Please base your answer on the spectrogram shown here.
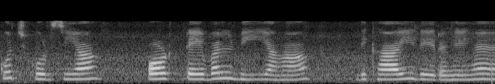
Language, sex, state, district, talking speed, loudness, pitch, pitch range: Hindi, female, Haryana, Jhajjar, 120 wpm, -19 LUFS, 245 Hz, 230-255 Hz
